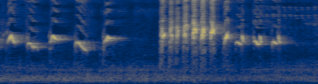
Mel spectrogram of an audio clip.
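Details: Cucak ijo lure for trapping: five loud slurred whistles alternating high and low, then a dense buzzy chattering burst ending in short whistled notes.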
